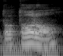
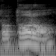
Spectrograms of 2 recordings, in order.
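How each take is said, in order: First: It is said with a French accent. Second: The same.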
